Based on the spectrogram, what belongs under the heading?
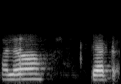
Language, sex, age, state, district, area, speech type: Malayalam, female, 60+, Kerala, Wayanad, rural, conversation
